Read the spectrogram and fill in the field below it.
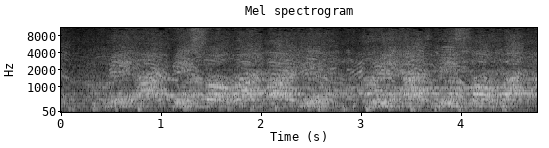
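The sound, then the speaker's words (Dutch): A large crowd of protesters chants loudly and steadily in unison at a street demonstration, voices rising and falling in a continuous rhythmic roar with no pauses. “Er wordt altijd gezongen bij die demonstraties.”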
